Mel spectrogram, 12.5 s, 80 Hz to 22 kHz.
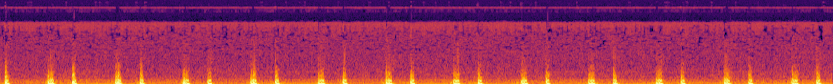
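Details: Teaching heart auscultation recording: regular heartbeat about 60 a minute, each first sound narrowly doubled into a softer then louder, higher part, a normal split first heart sound.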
